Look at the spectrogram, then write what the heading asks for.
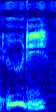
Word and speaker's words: Oodie: excuse me I've also got myself um an Udi uh have you guys seen those I do love wearing oversized hoodies but it's udies um spell it's o d i e um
